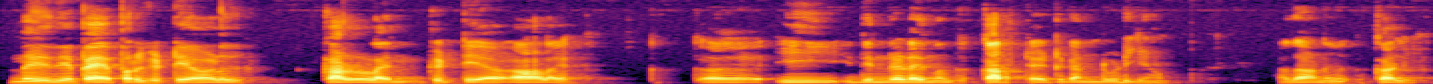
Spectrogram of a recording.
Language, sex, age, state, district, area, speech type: Malayalam, male, 18-30, Kerala, Thrissur, urban, spontaneous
